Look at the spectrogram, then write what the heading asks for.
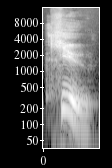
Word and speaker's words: queue: Q Q just like the letter Q.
